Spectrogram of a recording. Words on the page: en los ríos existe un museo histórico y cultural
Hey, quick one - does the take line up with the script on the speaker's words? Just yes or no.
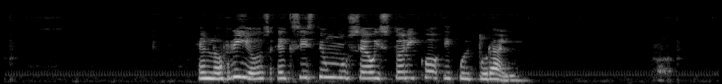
yes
